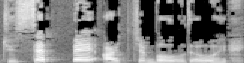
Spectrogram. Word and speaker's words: Giuseppe Arcimboldo: So it's about Italian painter Giuseppe Arcimboldo. So here's the pronunciation. Giuseppe, Ju, G는 J 발음으로 하시고요. Seppe, 마지막 E는 E로 발음하시고요. 그다음에 Arch, 이 C는 CH로 발음하시면 돼요. Arcimboldo, Giuseppe Arcimboldo, Italian 발음이에요.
